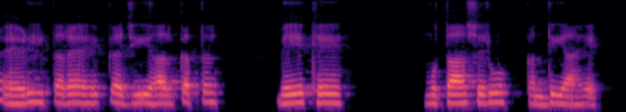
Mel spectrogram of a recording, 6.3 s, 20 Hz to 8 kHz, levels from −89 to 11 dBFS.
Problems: none marked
